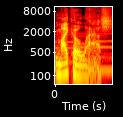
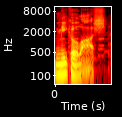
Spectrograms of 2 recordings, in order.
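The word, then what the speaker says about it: Micolash: way I was saying his name last night, Mo Lash, but I I watched a video on him. I watched a video on him last night, Pig Knight, and I I heard that his name is pronounced Mikolash.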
